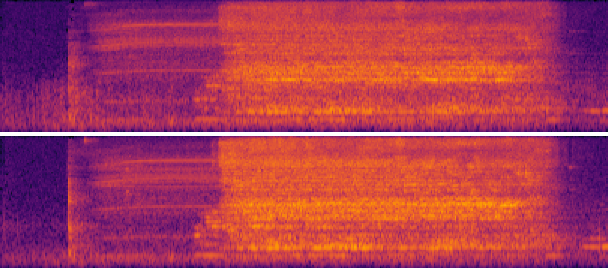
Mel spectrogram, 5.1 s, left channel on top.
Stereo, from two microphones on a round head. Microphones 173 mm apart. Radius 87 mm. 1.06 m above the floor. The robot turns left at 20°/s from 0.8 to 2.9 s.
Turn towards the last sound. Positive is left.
turn(degrees=-155)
